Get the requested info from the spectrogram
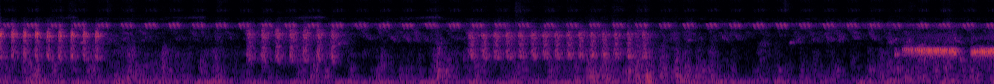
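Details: Crickets chirp in a steady, high, pulsing drone in a swamp at night in an Indonesian village forest, with bursts of frog calls and light rain.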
